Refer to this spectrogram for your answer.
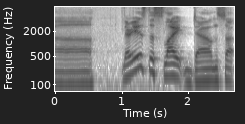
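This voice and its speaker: A man speaks. The recording is very clean, with a silent background. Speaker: gaming streamer and VTuber. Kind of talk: gameplay build commentary. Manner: fast.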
